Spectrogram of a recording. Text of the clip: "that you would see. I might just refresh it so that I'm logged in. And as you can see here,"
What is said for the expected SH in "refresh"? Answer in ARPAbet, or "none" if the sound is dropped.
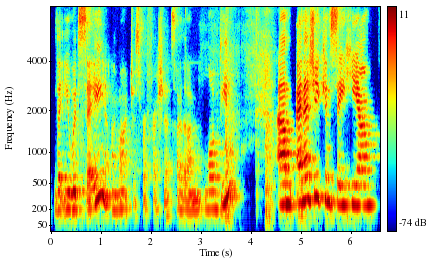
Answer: SH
